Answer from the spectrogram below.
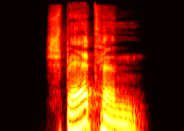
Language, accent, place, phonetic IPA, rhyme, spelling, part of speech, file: German, Germany, Berlin, [ˈʃpɛːtn̩], -ɛːtn̩, späten, adjective, De-späten.ogg
- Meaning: inflection of spät: 1. strong genitive masculine/neuter singular 2. weak/mixed genitive/dative all-gender singular 3. strong/weak/mixed accusative masculine singular 4. strong dative plural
